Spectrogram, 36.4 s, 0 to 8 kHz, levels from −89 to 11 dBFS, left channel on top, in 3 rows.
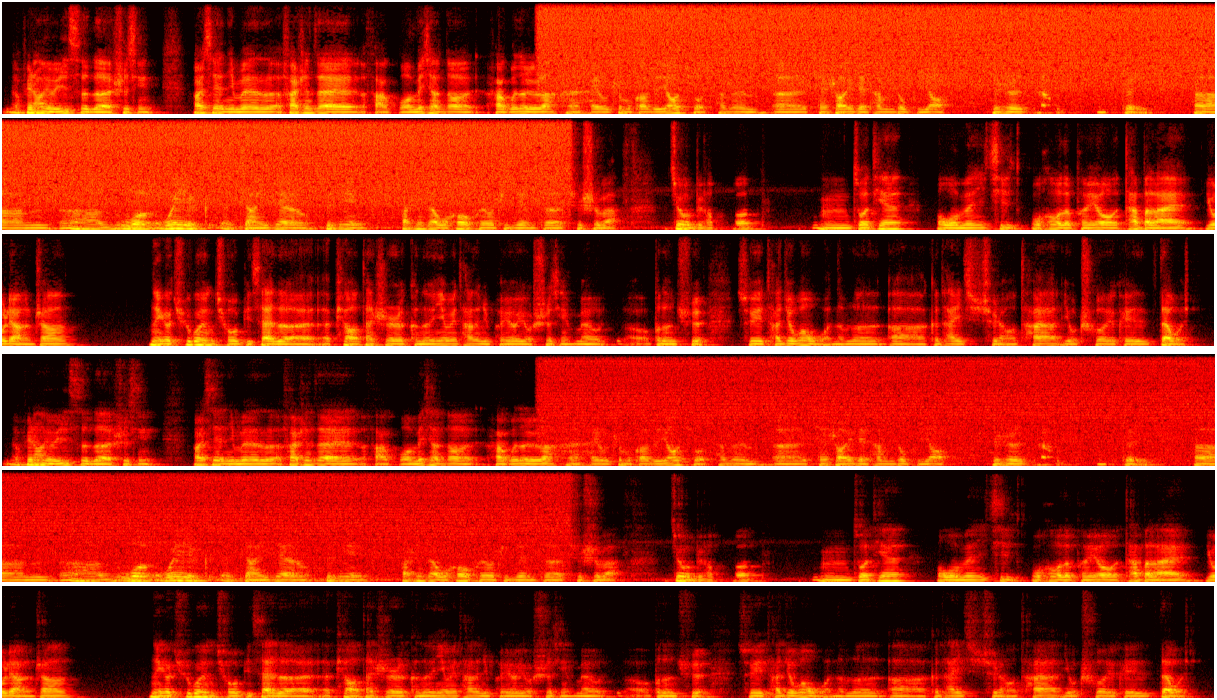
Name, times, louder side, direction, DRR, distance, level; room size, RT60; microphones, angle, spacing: voice 1, 0.0-10.5 10.9-15.8 16.1-19.7 20.2-21.2 21.5-24.9 25.7-36.1, left 2 dB, 80° left, 1.0 m, -23 dB
sound 1, 5.3-17.8, left 11 dB, 45° left, 0.8 m, -27 dB
sound 2, 13.0-20.5, left 1 dB, 20° left, 1.7 m, -43 dB
21.5 x 11.5 x 2.5 m
head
